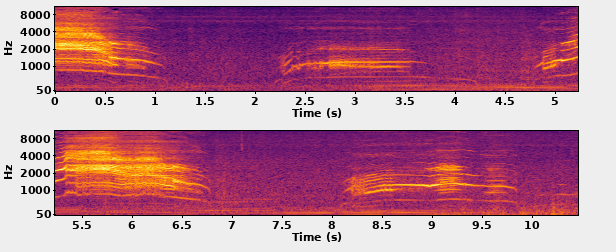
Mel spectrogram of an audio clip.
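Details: Cats fighting over food, refusing to share with another cat: four loud, harsh caterwauling bursts spaced about two to three seconds apart, some wavering and noisy, with quieter harmonic moans between them.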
